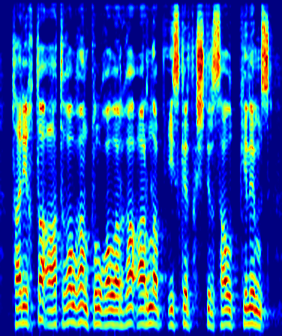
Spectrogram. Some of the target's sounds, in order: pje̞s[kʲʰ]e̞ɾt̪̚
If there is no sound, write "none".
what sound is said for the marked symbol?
kʲ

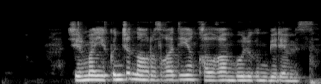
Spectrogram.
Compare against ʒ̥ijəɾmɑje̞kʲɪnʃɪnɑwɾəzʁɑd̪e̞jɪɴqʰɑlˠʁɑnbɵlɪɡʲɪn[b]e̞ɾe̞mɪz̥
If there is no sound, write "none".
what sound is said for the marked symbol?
b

